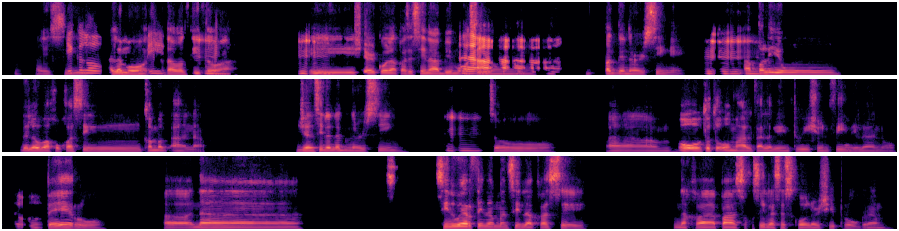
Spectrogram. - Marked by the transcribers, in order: none
- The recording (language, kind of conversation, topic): Filipino, unstructured, Ano ang pinakamalaking hamon na nalampasan mo sa pag-aaral?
